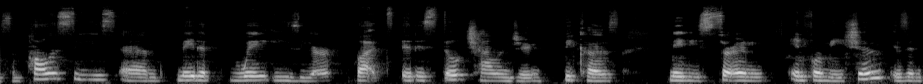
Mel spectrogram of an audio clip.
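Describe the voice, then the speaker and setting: A young adult woman who founded a business speaks as a podcast guest in a casual interview. Her voice sits on the low side, mellow with a slight roughness, and she explains things step by step in a thoughtful, relaxed way.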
